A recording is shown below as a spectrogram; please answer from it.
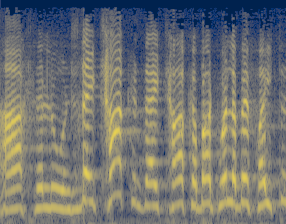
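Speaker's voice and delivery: Irish washwoman brogue. Demonstrating the characteristic phrases of the character Bridget, Bridget's Irish washwoman accent. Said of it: "Bridget O'Halloran, an Irish washwoman".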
